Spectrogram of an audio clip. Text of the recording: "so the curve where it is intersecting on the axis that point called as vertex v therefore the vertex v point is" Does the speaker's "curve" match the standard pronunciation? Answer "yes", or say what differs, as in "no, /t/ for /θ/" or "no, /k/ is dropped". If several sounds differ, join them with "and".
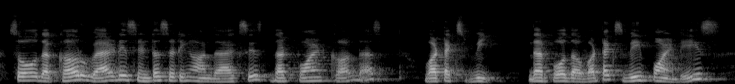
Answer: yes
